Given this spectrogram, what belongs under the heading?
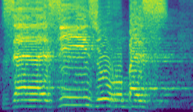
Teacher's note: Makhraj dia sama orang menggunakan 4 batang gigi atas dan 4 batang gigi bawah. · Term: huruf za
